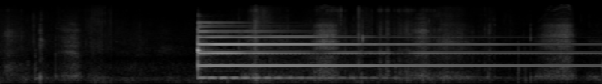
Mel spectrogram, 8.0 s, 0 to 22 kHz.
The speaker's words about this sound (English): I'm going to bang the gong and we're going to do 5 minutes like this.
